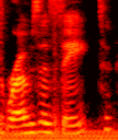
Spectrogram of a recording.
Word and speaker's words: Rosasite: Next up is Rosazite. It's this deeper green. It's very sparkly. It's gorgeous, and the energy is just fabulous. I mean, it has just an insane amount of energy. Rosazite is spelled Rosasite.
